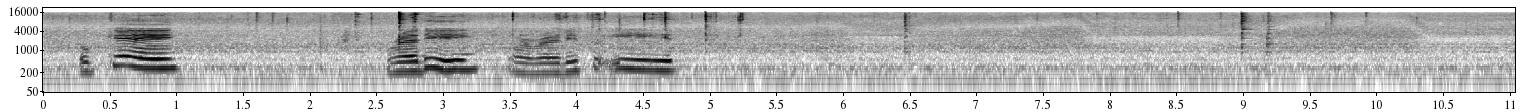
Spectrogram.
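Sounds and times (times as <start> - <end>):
rice sizzling in a pan: 0.0 - 11.0
metal spoons clinking on pan: 8.9 - 9.3.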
